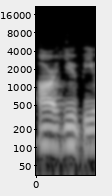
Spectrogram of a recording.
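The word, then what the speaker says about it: RWBY: this song right here it's not spelled ruby it's our wby if you've watched the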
